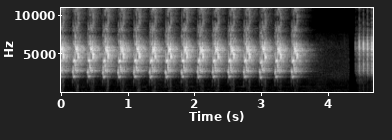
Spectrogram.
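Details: Long "ngekek" from a lovebird: harsh buzzy pulses repeated about twice a second in an even series, then a pause and a brief start of another burst.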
